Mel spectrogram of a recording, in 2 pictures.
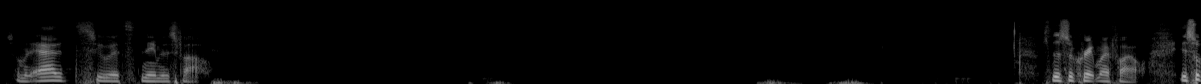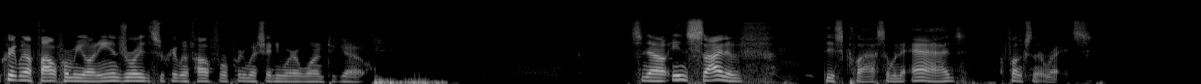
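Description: A man talks calmly and closely into a microphone, pausing now and then.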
